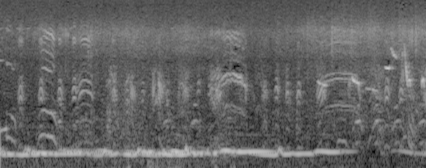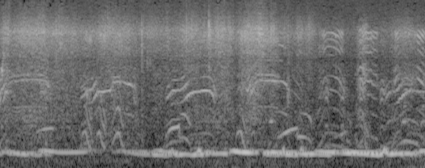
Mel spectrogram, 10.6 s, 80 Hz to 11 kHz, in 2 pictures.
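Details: Greater prairie chickens calling before sunrise on 30 March 2018: an unbroken low hum with many quick, arched cackles and whoops layered over it, some higher chirps in the background.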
